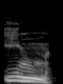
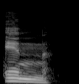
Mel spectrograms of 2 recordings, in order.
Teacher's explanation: увагу на вимову не кажеться не говоримо ін і не і у закритому складі ай вимовляється як українська и не як і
